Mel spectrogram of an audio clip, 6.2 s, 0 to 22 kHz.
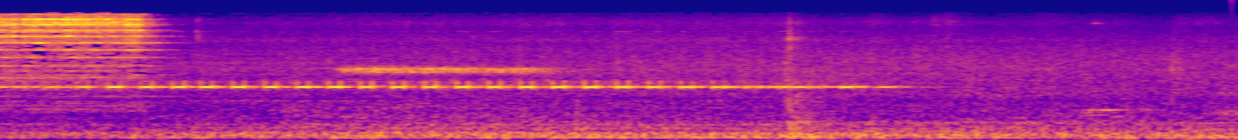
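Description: Low running rumble of a Taiwan Railway EMU900 electric multiple unit pulling out of a station, heard from inside the carriage. Over it a steady high-pitched ringing tone stops about four and a half seconds in, and there is a single click about four seconds in.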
